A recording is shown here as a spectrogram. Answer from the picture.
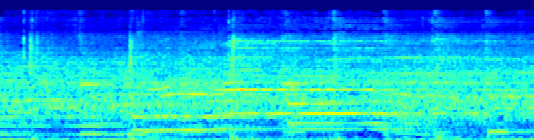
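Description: Live pop band playing an instrumental passage: guitars holding sustained notes over a heavy bass, with one note sliding down about three-quarters of the way through.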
